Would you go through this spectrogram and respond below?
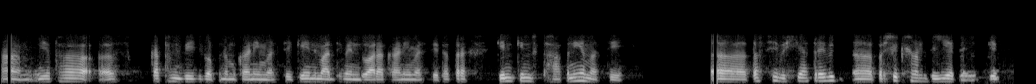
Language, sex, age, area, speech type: Sanskrit, male, 18-30, rural, conversation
